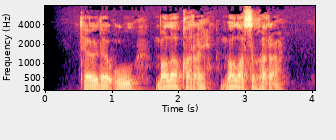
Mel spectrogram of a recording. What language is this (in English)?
Bashkir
